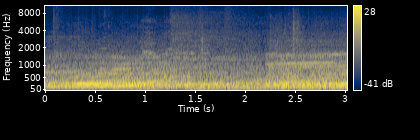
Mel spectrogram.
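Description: Toyota GR Yaris engine revs up toward high RPM, a loud, steady, close-up drone with rising tonal harmonics and no speech.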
